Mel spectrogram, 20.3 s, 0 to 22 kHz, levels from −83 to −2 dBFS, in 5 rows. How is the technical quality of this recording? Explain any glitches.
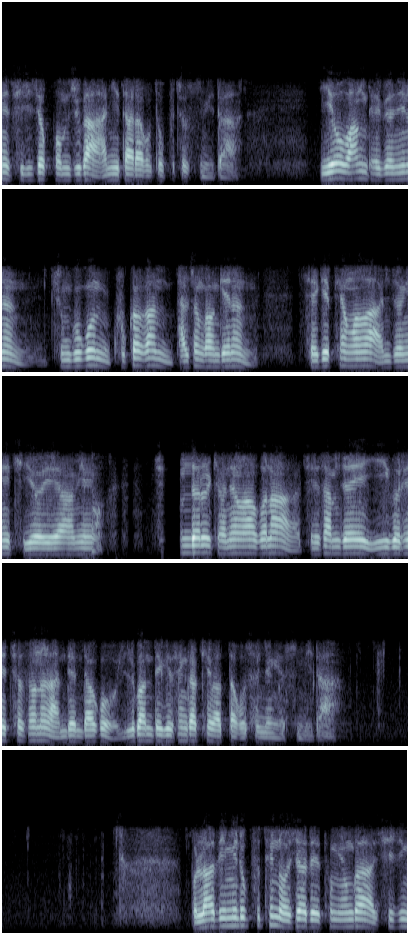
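One glitch: repeated packet loss (robotic sound) from 8.95 to 10.05 s. Five dropouts, the longest about 177 ms, were patched by extending preceding audio, leaving it choppy.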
